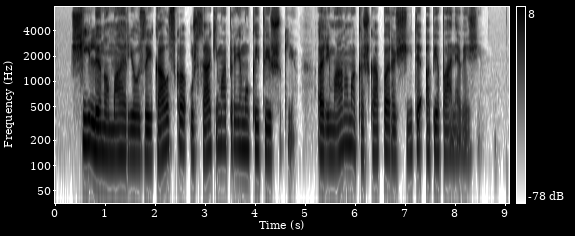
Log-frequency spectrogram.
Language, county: Lithuanian, Alytus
